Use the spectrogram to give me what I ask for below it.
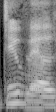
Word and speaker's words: Duverger: Duverger. Duverger.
